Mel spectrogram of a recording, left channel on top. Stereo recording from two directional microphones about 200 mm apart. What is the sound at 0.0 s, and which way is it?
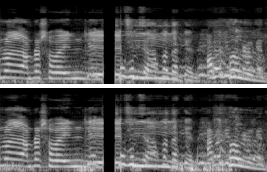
Speech, 5° right (ahead or behind).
